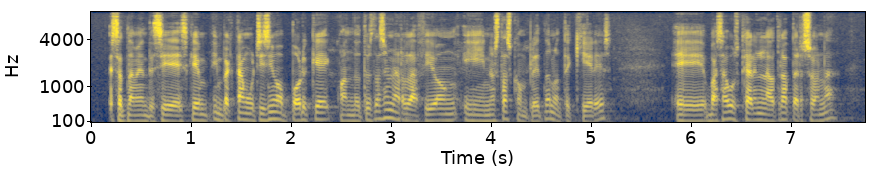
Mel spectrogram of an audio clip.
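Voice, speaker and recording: A man at a very fast pace, with a Spanish accent and fairly even intonation. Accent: Peninsular Spanish. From northern Spain. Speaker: author; interviewee. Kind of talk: interview. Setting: live event at a university. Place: studio. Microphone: lapel.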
